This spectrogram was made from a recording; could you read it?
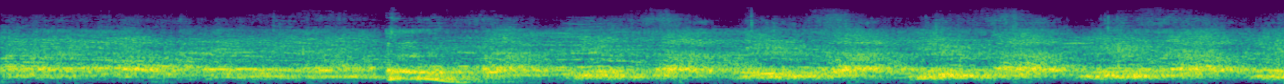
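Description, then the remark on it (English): A large wrestling crowd at the Impact Zone roars and jeers continuously at a speaker, a dense wall of booing and shouting voices with rising swells, loud throughout. “Not much respect from the crowd here at the Impact Zone.”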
